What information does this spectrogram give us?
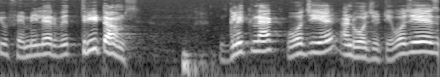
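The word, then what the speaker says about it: GlcNAc: Pronunciation is glicknack. Glicknack.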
